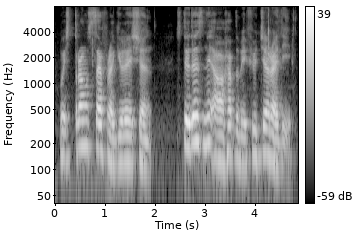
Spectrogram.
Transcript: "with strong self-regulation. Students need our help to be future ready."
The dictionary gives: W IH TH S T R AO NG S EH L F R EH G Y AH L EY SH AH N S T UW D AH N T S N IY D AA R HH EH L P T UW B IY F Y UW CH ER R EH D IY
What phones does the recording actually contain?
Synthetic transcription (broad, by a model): W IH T S T R AO NG S EH L F R EH G Y AH L EY SH AH N S T UW D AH N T S N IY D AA HH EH P T UW B IY F Y UW CH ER R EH D IY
